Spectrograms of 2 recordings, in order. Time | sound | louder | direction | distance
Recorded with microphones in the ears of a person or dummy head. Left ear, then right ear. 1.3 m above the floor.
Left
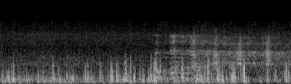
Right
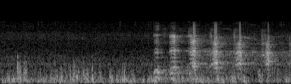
1.5 | laughter | right 5 dB | 55° right (ahead or behind) | 2 m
